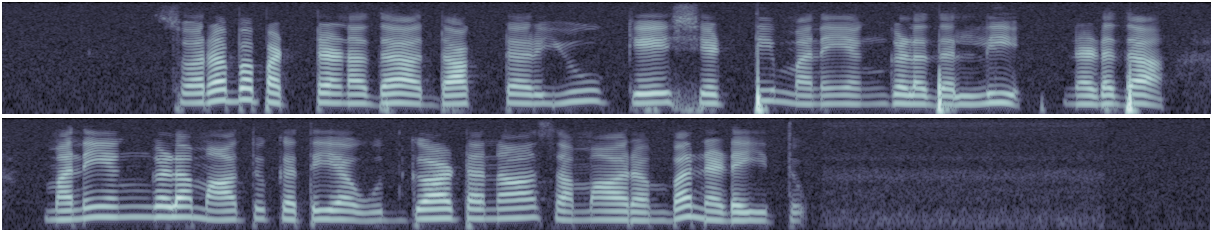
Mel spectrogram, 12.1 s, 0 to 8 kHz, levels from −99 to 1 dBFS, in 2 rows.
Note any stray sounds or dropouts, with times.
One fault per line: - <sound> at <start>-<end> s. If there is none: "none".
none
